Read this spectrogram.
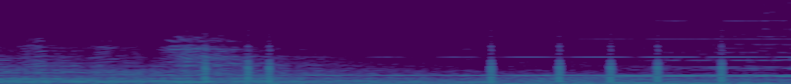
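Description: Menu selection clicks tick quickly, one after another.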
